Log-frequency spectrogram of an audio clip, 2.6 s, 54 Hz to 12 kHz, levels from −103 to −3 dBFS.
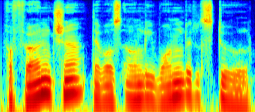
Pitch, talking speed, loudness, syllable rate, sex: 105 Hz, 190 wpm, -17 LUFS, 6.2 syllables/s, male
